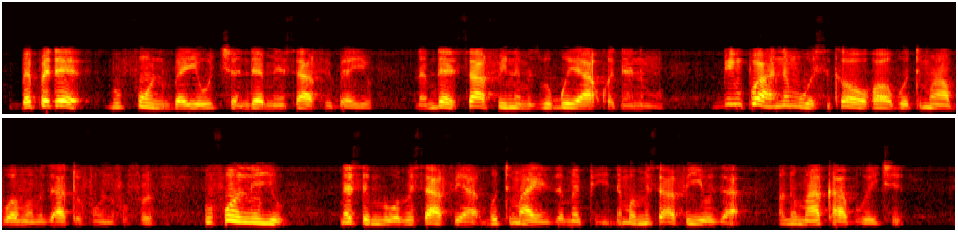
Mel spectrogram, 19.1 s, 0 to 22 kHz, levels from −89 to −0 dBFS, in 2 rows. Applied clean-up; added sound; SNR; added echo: none; none; none; none.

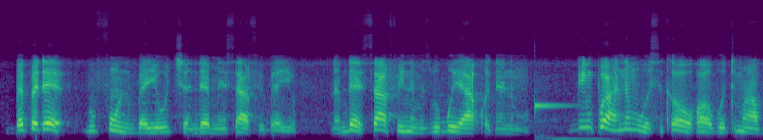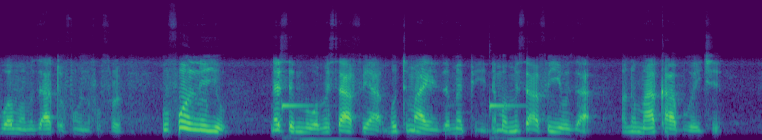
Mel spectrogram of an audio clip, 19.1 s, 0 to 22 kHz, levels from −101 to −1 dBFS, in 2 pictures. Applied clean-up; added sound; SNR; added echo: none; Marimba, xylophone; 13 dB; none.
